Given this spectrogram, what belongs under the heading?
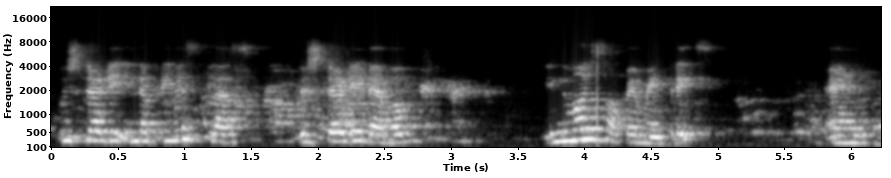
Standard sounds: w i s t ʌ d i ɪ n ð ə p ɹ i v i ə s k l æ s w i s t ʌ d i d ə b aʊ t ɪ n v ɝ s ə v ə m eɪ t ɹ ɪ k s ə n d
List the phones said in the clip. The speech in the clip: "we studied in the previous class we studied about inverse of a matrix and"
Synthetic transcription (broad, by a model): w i s t ʌ d i ɪ n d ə p ɹ i v i ə s k l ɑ s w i s t ʌ d i d ə b aʊ t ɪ n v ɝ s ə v ə m eɪ t ɹ ɪ k s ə n d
